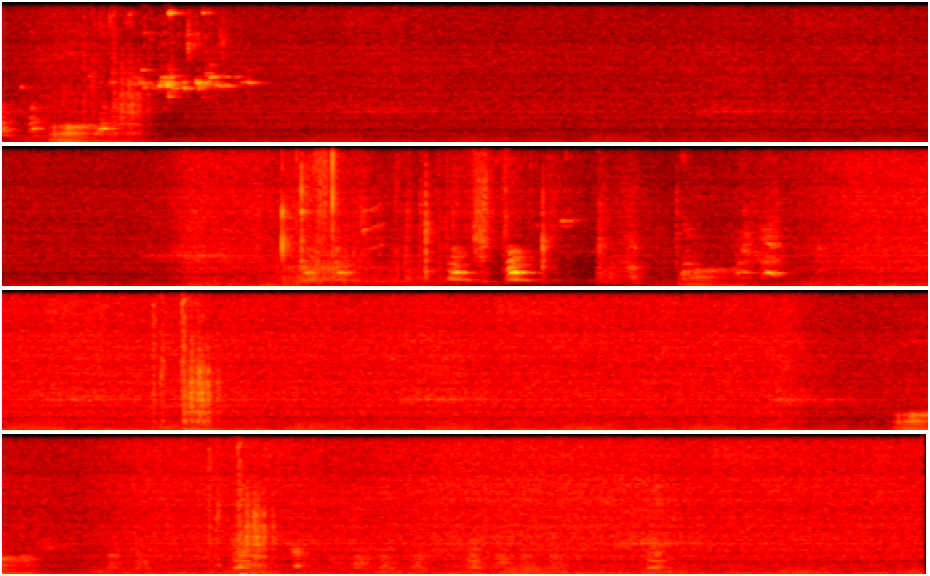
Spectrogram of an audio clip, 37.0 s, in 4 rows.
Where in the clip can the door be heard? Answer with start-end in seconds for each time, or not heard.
0.8-1.7, 20.1-20.9, 29.9-30.8.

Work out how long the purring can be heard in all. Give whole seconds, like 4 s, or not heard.
37 s.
